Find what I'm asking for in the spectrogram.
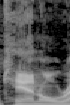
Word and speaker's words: Cannell: And then other than that, I'm Sean Cannell, rhymes with YouTube channel across social media platforms.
